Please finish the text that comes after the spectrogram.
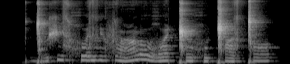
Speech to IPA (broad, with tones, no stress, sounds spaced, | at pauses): ɡ͡ǀ o˩˥ ʃ i˥ z χʷ æ˥ z lʲ o˧ f lˠ ɑ̃˩˥ lˠ u˥˩ ʁʷ æ˥ ǁ ɵ˧ χʷ i˩ ǁ ɑ˧ z ǀ ɔ˥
